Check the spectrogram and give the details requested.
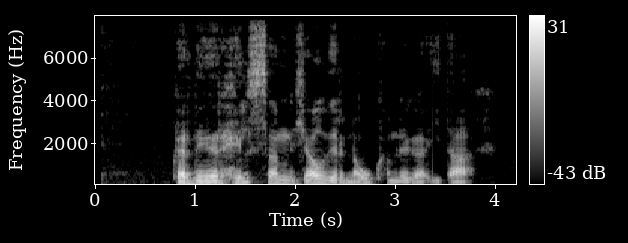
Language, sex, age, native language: Icelandic, male, 40-49, Icelandic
